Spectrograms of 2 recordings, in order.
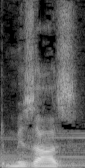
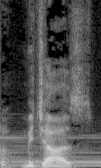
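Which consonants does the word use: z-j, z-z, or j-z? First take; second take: z-z; j-z. First: A z comes first, then another z. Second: A j comes first, then a z. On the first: "Not Mizaz" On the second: "Or Mijaz"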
